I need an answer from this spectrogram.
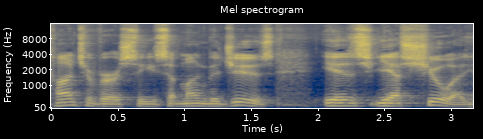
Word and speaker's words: Yeshua: among the Jews is Yeshua Yeshua says hebrew aramaic pronunciation of his name which is joshua in english but there's a transliteration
